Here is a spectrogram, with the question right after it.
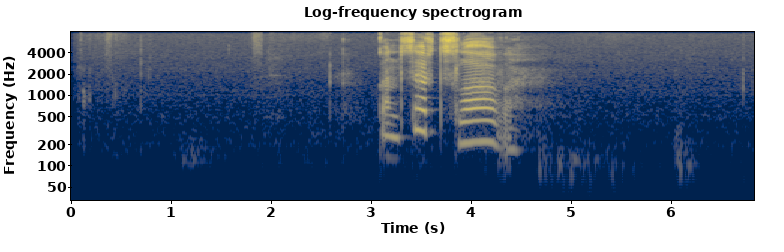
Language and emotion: Russian, sad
